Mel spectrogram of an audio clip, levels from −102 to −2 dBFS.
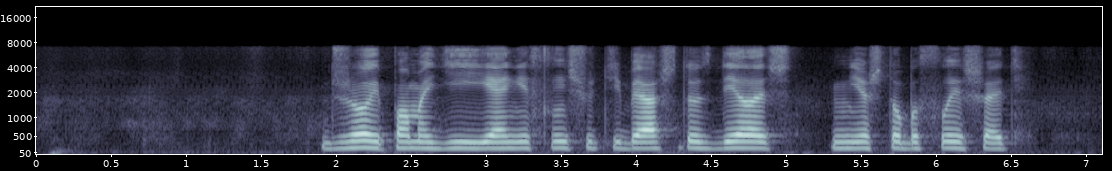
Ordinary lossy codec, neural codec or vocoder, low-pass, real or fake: none; codec, 16 kHz, 0.9 kbps, LongCat-Audio-Codec; 7.2 kHz; fake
